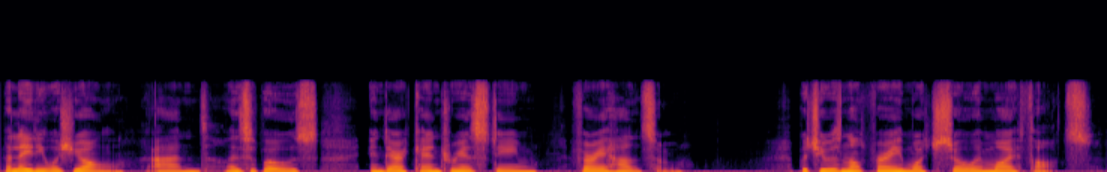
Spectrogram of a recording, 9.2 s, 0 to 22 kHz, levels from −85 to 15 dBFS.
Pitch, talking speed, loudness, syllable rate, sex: 210 Hz, 150 wpm, -17 LUFS, 4.4 syllables/s, female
